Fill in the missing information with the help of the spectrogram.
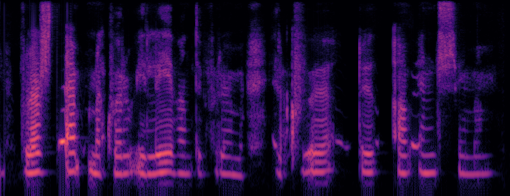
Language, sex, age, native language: Icelandic, female, 11, Icelandic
